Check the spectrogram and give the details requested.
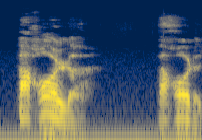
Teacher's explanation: il y a le cas particulier du O tonique venu du latin AU. Lui, il passe à O ouvert.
